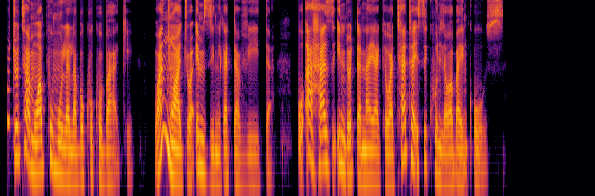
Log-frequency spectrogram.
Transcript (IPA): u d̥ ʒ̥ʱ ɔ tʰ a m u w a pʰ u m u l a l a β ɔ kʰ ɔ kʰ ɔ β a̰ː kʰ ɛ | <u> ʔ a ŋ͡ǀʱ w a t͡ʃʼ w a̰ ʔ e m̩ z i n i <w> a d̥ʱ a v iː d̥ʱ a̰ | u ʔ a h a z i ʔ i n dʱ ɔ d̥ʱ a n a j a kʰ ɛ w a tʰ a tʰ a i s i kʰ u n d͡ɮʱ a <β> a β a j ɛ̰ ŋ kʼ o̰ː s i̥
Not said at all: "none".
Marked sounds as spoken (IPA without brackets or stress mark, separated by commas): w, ɣ, w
